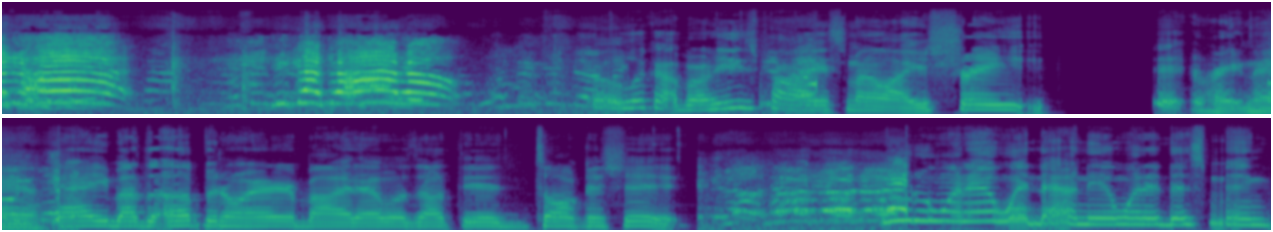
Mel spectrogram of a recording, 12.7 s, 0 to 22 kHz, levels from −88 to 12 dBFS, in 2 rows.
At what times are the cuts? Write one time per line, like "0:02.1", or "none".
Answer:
0:06.6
